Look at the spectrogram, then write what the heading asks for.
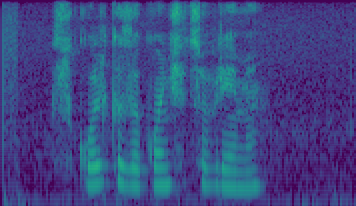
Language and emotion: Russian, neutral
